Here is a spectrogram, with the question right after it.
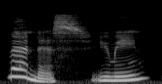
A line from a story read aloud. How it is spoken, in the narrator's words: said the professor quite coolly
